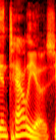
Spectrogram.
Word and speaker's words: Intaglios: No, it's like these figurines out in Blythe called the Blythe Intaglow. I don't even know if I'm saying this right. Blythe Intaglows. And they're the Intaglios. Yeah. – Is that what it is? It probably is. See, I'm so. – It's an Italian word.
